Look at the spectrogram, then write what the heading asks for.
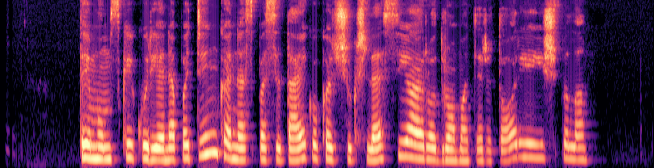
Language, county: Lithuanian, Vilnius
